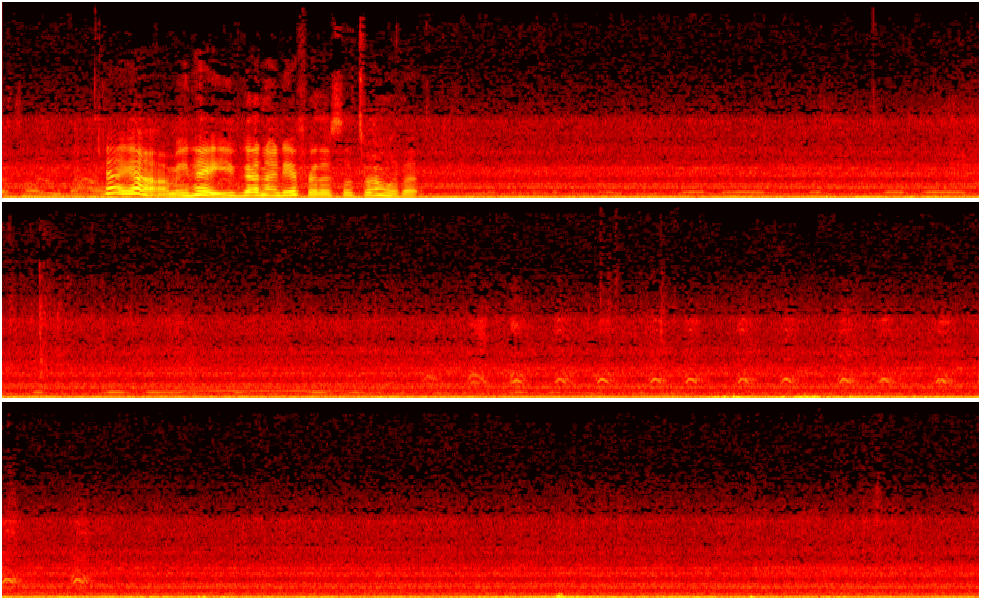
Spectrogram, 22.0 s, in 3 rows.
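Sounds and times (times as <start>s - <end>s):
bird calling: 3.5s - 15.5s.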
